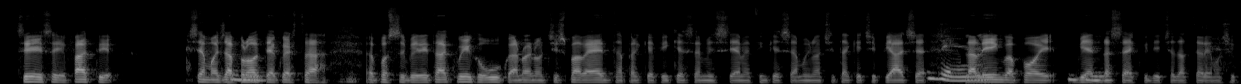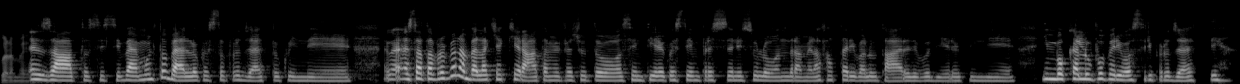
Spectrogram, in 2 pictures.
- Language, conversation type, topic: Italian, podcast, C’è stato un viaggio che ti ha cambiato la prospettiva?
- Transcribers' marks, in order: swallow; "proprio" said as "propo"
